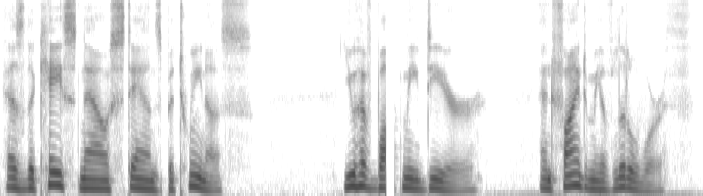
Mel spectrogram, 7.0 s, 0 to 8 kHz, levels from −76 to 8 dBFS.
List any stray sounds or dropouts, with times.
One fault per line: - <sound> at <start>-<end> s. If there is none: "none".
- dropout at 3.9-3.9 s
